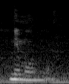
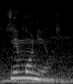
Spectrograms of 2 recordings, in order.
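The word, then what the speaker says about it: pneumoniae: चलो नेक्स्ट है निमोनिया। Again it इज़ a bacterial disease, ठीक है। कौन करेगा? इसका भी नाम बहुत अच्छा है, स्ट्रेप्टोकोकस निमोनिया, निमोनिये है ना, निमोनिये, सेम स्पेलिंग, निमोनिया।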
